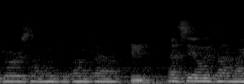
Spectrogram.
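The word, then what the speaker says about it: Vũng Tàu: How were when you went to, was it Bentau? Is that you pronounce it? Vungtau.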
